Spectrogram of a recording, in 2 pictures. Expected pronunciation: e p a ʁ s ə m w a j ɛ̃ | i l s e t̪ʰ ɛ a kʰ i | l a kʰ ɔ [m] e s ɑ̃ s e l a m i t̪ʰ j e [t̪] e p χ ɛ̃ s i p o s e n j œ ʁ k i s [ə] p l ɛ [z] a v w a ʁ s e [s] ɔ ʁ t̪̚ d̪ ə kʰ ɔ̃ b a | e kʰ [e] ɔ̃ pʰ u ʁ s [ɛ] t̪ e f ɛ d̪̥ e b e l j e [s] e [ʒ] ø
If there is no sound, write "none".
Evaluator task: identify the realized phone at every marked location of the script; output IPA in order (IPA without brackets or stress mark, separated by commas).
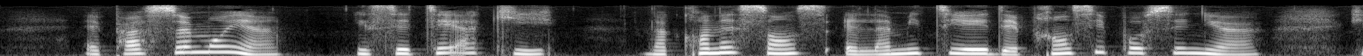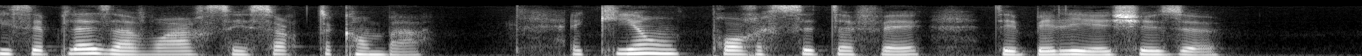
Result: n, d̪, ə, z, s, i, ɛ, ʃ, z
